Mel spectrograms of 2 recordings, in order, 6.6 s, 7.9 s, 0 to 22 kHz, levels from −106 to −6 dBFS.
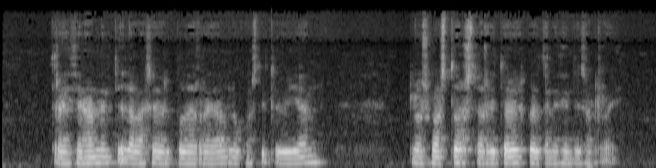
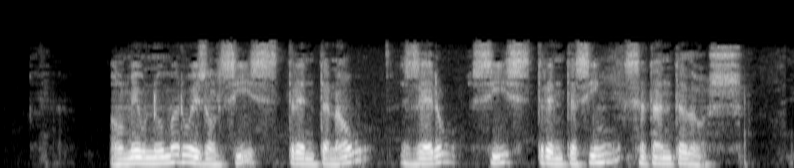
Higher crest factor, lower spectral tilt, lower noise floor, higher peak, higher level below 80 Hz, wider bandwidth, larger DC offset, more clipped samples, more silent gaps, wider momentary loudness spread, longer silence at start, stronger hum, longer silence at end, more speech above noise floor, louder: about the same, 18 dB vs 18 dB; about the same, -5.5 dB/octave vs -5.5 dB/octave; second, -66 dBFS vs -83 dBFS; second, -14 dBFS vs -4 dBFS; second, -66 dBFS vs -58 dBFS; first, 16.5 kHz vs 8 kHz; neither; neither; neither; about the same, 10 LU vs 12 LU; second, 0.5 s vs 1.1 s; neither; second, 0.4 s vs 0.55 s; second, 34 dB vs 63 dB; second, -32 LUFS vs -21 LUFS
